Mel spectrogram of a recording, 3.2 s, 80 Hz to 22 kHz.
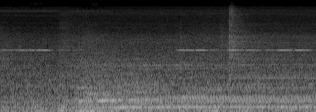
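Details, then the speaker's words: TUOLI TL-X9 3D sublimation vacuum machine, cover pressed and start button held 3 seconds: a motor hum kicks in and settles into a steady, even drone as it pulls vacuum. Normal running. "And also we can hear the working sound. It's do vacuum now."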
